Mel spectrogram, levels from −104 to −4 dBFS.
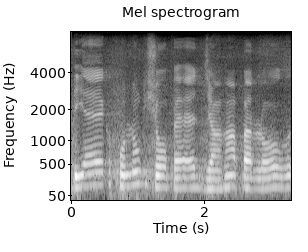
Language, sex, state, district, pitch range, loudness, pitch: Hindi, male, Punjab, Fazilka, 140-165 Hz, -18 LUFS, 150 Hz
